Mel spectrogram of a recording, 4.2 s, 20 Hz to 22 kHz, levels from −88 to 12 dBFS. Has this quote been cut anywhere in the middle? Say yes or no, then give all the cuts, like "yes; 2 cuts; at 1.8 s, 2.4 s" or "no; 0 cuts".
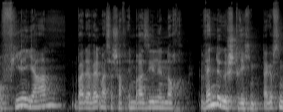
yes; 2 cuts; at 1.0 s, 2.8 s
